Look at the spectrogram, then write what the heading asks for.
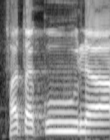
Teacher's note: هذه الشجرة فتکونا، فتکونا واو مدہ، واو مدہ وہ واو جو ساکن ہو اور اس سے پہلے پیش ہو، واو مدہ کو ایک الف کے برابر کھینچ کر پڑھیں گے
